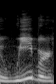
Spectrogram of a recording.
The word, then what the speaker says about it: Weber: actually who was at uh Michigan it is pronounced Weber State home of Damen Lillard really yes damn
